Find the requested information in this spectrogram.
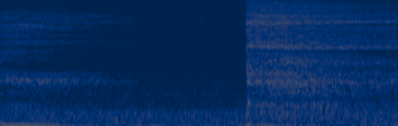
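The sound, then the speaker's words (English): A deep breath taken alone with no talk: a soft, hissing inhale that slowly fades, then a sudden louder, breathy rush of exhale starting about midway and holding steady to the end. “I like to take a deep breath every time I start this.”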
